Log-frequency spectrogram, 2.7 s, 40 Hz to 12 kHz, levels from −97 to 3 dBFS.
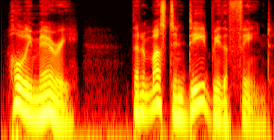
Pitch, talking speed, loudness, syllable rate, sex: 115 Hz, 195 wpm, -18 LUFS, 5.9 syllables/s, male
